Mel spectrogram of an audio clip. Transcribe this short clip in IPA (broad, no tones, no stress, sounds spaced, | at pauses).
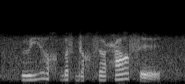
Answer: ʉ j ɦ ə χ ɠ ɐ s d e χ s œ ħ a ʁ s ḛ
